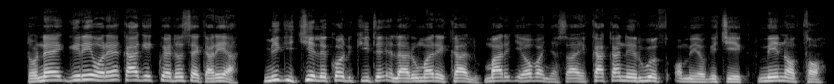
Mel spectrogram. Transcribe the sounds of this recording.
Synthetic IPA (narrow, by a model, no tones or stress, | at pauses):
tɔnɛɡɪɾɪɔɾɛkaɡɪkwɛdɔsɛkaɾɪa̰ | miɡit͡ʃjelekɔdkiteːlaɾumaɾekalumard͡ʒɛhɔvaɲasajekakanɛɾwot̪ɔmɪjɔɡɪt͡ʃɪkmɪnɔt̪ɔ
